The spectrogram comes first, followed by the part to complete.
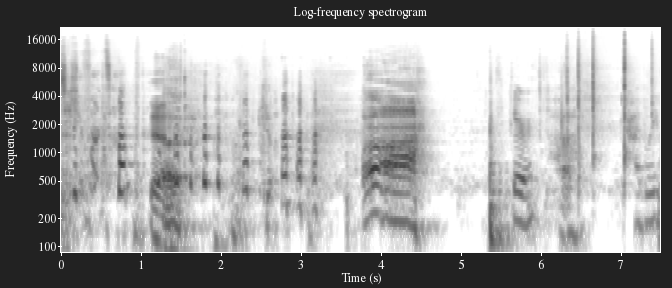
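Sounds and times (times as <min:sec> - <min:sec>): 
laughter: 0:00.0 - 0:03.4
speech: 0:01.1 - 0:01.7
wet burp: 0:01.2 - 0:01.7.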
